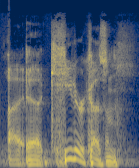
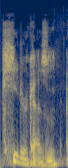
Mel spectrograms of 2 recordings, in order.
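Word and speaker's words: cater-cousin: Keter cousin. Keter cousin, spelled Cater cousin, but apparently pronounced Keter cousin.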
